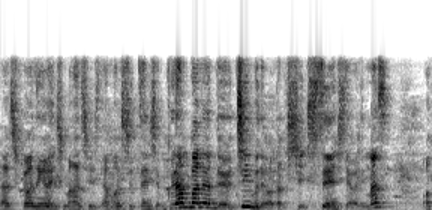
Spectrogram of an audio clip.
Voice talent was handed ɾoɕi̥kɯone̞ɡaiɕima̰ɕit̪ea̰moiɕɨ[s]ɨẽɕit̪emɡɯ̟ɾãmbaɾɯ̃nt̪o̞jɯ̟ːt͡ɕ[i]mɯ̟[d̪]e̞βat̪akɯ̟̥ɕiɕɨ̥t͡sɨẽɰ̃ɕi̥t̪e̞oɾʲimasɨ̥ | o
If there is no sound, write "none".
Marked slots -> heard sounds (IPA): t͡s, iː, d̪

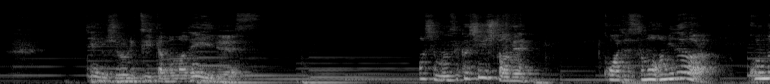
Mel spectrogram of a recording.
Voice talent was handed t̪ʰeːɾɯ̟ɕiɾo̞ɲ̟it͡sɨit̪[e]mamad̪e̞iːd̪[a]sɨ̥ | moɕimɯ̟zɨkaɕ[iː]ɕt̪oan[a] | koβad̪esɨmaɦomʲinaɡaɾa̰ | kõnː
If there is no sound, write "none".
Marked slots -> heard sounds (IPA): a, e, iː, e

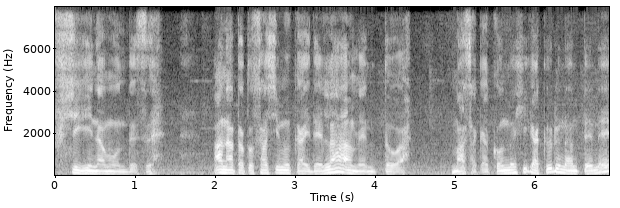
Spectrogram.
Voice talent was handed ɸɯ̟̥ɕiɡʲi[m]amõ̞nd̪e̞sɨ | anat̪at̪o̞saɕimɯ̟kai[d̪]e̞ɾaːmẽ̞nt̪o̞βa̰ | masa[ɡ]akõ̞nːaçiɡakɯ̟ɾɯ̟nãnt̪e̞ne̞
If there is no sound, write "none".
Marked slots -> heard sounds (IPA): n, d̪, k

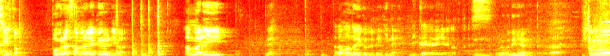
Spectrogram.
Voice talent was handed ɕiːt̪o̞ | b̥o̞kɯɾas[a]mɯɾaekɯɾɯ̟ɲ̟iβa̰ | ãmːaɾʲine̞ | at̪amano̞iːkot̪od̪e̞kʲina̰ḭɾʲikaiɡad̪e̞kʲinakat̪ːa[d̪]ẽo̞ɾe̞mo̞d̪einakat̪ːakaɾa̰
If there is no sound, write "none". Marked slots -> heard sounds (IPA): a, d̪

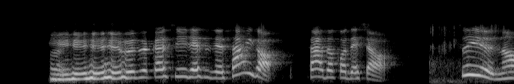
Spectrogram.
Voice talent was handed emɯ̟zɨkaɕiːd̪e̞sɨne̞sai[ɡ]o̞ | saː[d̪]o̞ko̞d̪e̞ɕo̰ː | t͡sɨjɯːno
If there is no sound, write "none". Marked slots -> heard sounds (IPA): ɡ, d̪

